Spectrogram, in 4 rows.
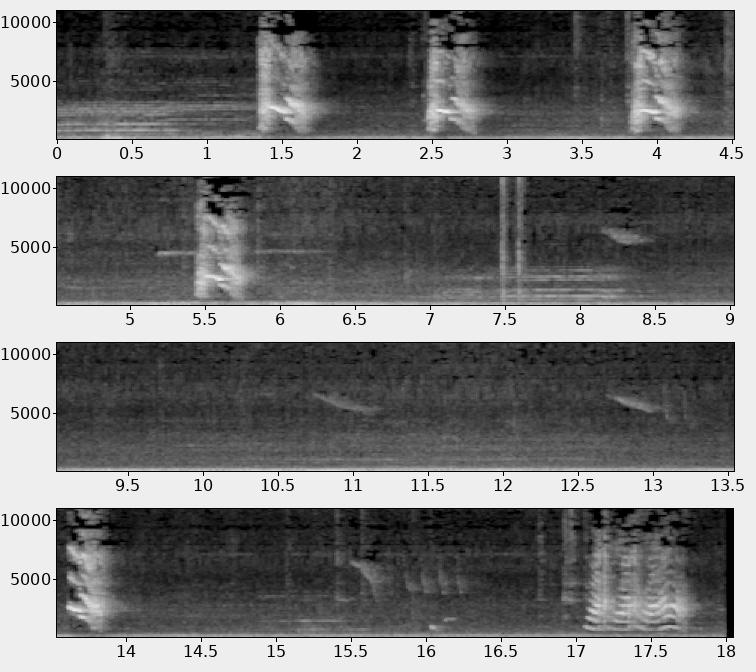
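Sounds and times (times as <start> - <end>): parrot screeching: 0.1 - 3.0, 3.8 - 4.4, 5.2 - 6.1, 13.6 - 14.1, 16.9 - 18.0.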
